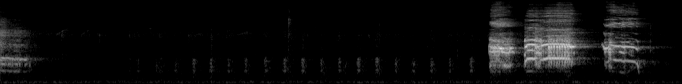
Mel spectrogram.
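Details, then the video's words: Harsh red junglefowl crow from a decoy bird, said to crow just twice, in three loud segments, the longest in the middle, after a quiet stretch of faint regular ticking and a brief opening call. "ຕໍ່ໄກ່ປ່າ ຂັນສອງບາດທໍ່ນັ້ນ ຫມາຍນີ້ມີຊ້ຳ ต่อไก่ป่า ขันสองเทื่อเท่านั้น หมายนี้มีช้ำ"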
